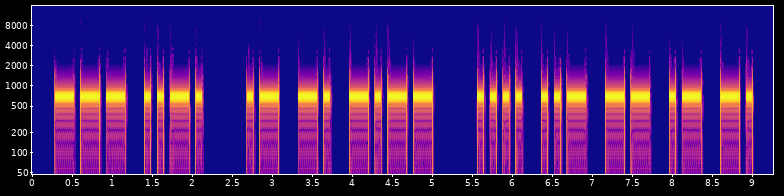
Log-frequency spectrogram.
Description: Morse code, heard as a keyed tone, about 15 wpm, 700 Hz. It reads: OF ANY HUMAN
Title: Sentences from Top 1100 Words 15wpm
